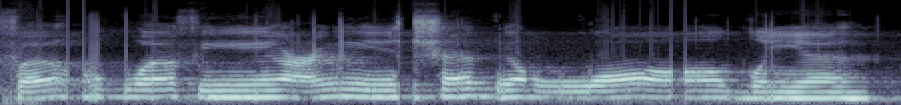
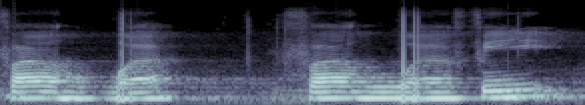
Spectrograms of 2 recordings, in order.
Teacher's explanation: ti-nya tipis, ra-nya yang tebal. Tir, bukan tir tapi tir, ini ditebalkan.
